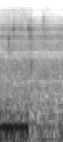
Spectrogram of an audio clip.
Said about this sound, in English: But I also remember the wind. The sound of the wind. And the rain.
